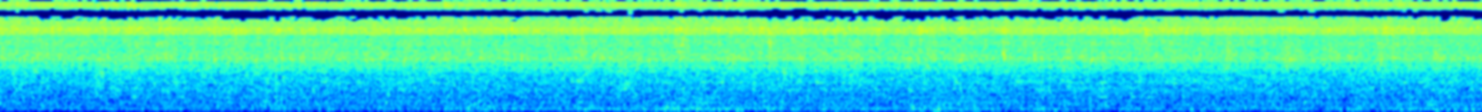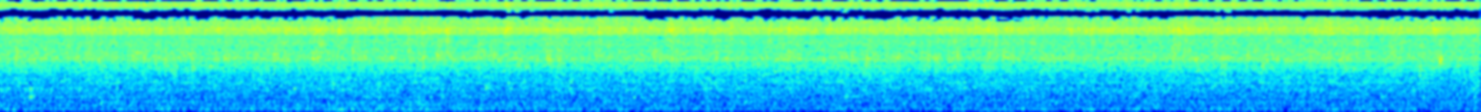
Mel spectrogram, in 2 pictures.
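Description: Steady summer rain falling, an even hiss that holds at the same level throughout.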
